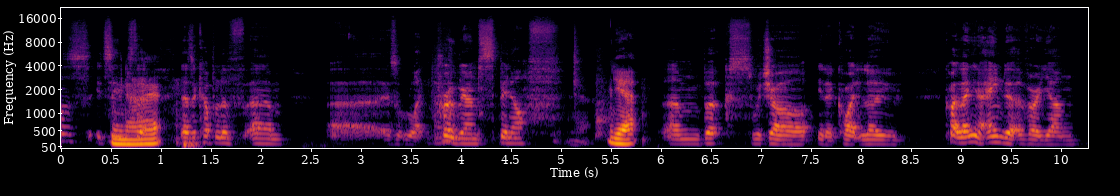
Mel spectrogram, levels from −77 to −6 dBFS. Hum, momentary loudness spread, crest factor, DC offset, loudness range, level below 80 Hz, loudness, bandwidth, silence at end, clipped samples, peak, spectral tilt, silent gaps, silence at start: none; 17 LU; 22 dB; under 0.1%; 5 LU; -66 dBFS; -31 LUFS; 17 kHz; 0.15 s; under 0.1%; -10 dBFS; -5.5 dB/octave; none; 0 s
